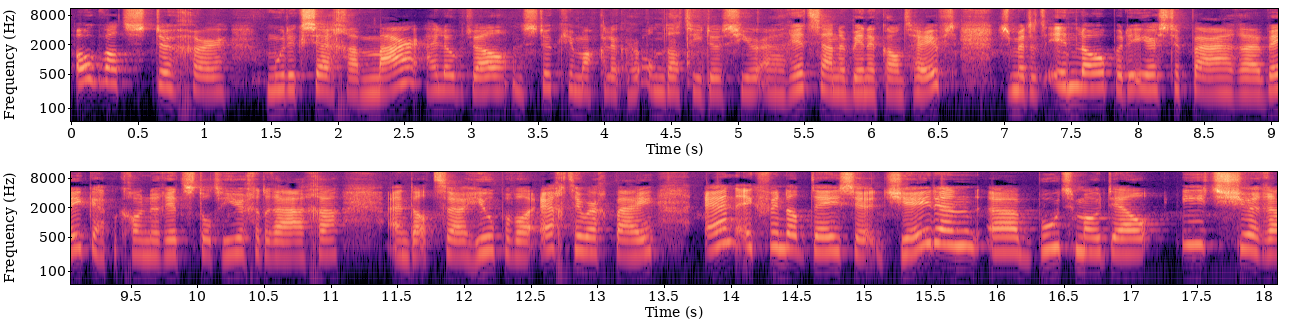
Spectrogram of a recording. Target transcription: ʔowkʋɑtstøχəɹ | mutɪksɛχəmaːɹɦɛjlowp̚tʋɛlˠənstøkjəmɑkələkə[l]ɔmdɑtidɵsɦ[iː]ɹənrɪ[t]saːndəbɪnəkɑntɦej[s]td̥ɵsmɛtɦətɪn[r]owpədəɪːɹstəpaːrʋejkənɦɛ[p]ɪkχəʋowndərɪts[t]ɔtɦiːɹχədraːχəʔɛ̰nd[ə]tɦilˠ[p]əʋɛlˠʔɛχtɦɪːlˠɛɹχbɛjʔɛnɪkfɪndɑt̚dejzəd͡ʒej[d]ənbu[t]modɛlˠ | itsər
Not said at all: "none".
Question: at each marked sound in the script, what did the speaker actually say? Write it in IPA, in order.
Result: ɹ, iː, t, f, l, p, t, ɑ, p, d, t

